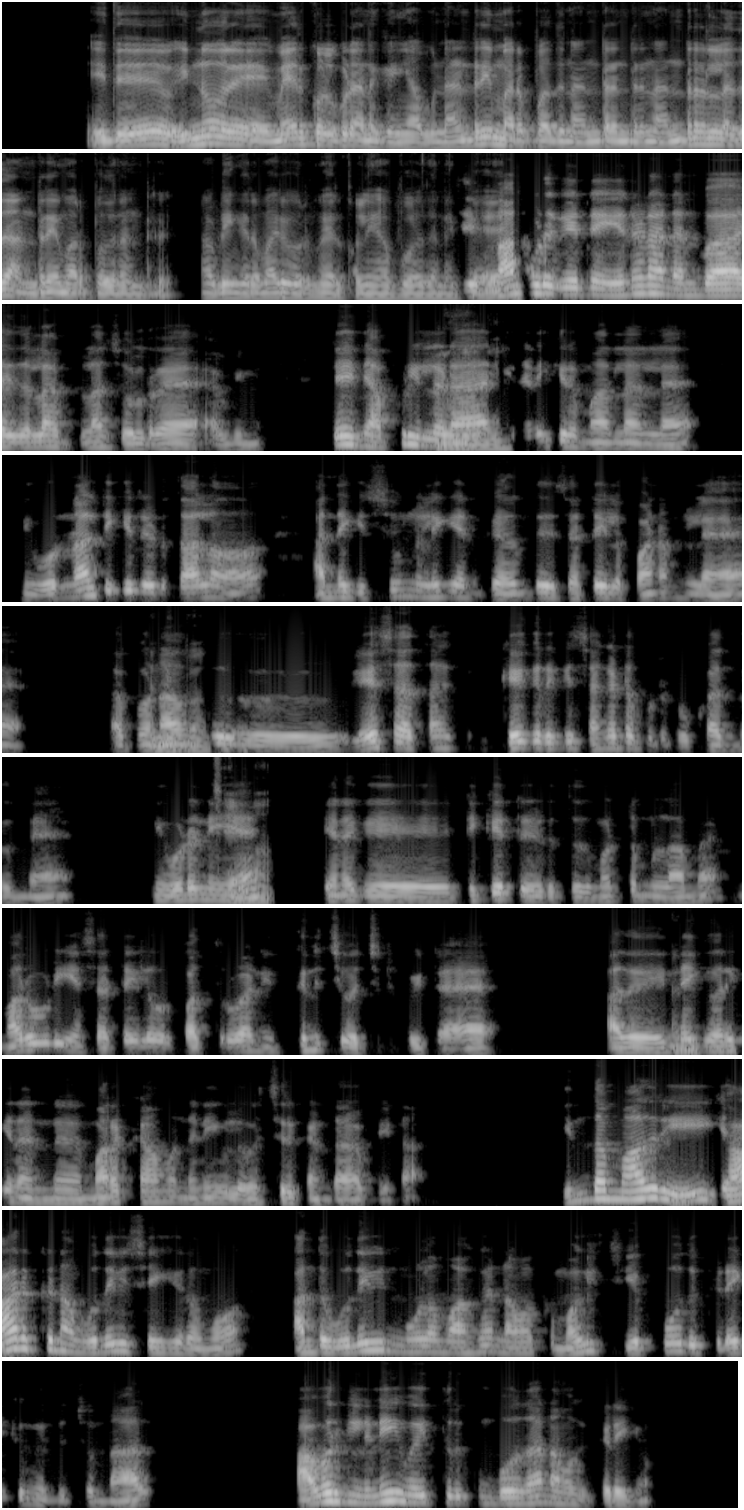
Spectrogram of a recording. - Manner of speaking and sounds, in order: other noise; tapping; drawn out: "வந்து"; drawn out: "எனக்கு"; "நிச்சயமா" said as "ச்சயமா"; joyful: "அவர்கள் நினைவு வைத்திருக்கும் போது தான் நமக்கு கிடைக்கும்"
- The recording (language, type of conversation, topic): Tamil, podcast, இதைச் செய்வதால் உங்களுக்கு என்ன மகிழ்ச்சி கிடைக்கிறது?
